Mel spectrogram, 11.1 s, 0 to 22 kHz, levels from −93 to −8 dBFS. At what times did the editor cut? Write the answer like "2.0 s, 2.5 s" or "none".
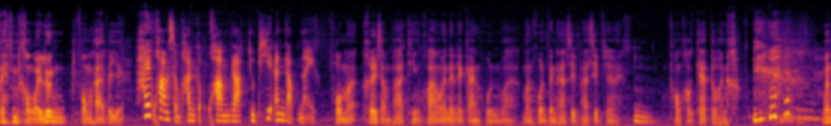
1.7 s, 4.1 s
